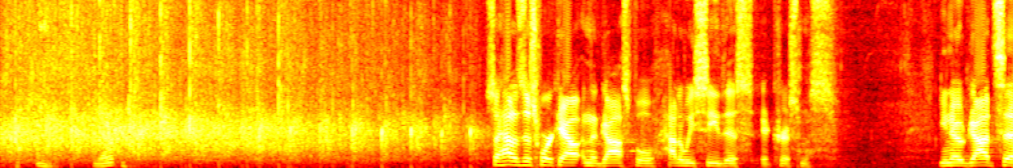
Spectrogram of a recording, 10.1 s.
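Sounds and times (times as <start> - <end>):
audience applause: 0.0 - 5.0
speech: 0.4 - 1.5, 4.9 - 8.4, 9.4 - 10.1.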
